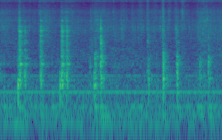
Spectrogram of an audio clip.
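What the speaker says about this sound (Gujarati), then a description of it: "તો આ રીતે આપણે સતત એને હલાવતા જ રહેવાનું છે જ્યાં સુધી આપણો લોટ શેકાઈ જાય" Flour roasting in a pan while being stirred, giving a string of soft scraping strokes at an irregular pace, close up over a faint steady sizzle, with no talking.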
